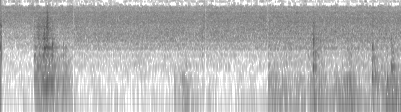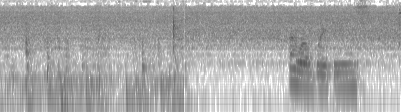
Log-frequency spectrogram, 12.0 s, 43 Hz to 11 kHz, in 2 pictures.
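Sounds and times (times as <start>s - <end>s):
vegetables sizzling in a pot: 0.0s - 12.0s
spoon scraping and knocking pot: 0.5s - 1.1s, 4.0s - 8.8s.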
